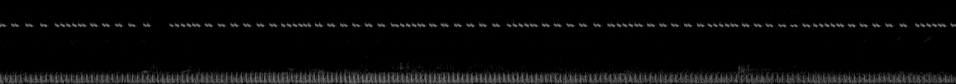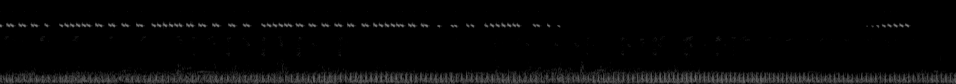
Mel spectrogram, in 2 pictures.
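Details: Countryside rice-field cricket, a rapid high chirp trill running steadily for about fifteen seconds before stopping, then one short final burst, over low ambient noise.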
